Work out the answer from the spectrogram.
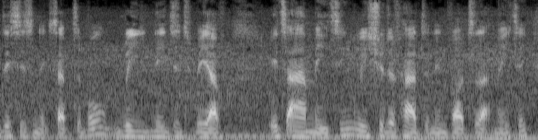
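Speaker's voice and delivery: ordinary delivery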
